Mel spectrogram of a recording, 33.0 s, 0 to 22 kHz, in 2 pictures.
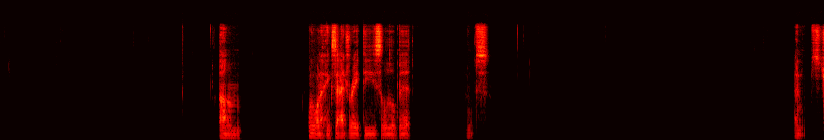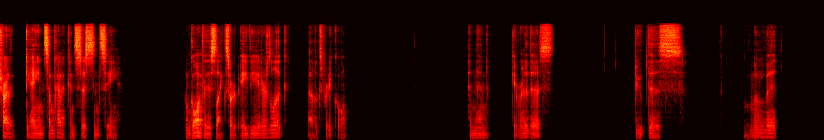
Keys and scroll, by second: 1.0 BackSpace, 6.1 a, 27.1 BackSpace, 29.9 super+j, 30.7 v.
